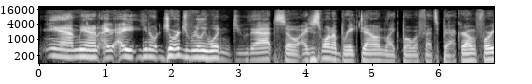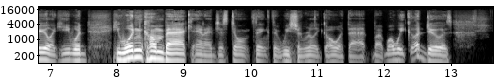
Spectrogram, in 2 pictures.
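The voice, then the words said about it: Imitates another person's voice. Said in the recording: “a dead perfect impersonation of Filoni ... It's fairly close. Fairly close. It's not like the best, but it's close.”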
